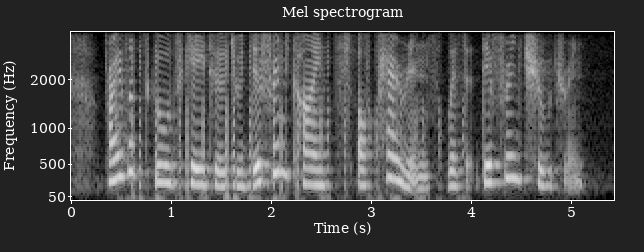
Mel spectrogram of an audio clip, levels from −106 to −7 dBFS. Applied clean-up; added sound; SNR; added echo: neural mask model RNNoise.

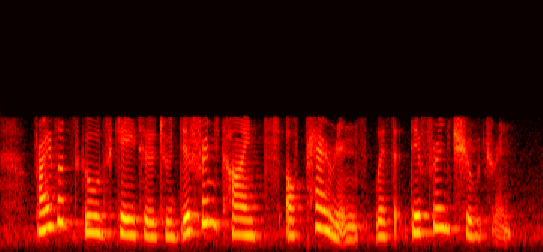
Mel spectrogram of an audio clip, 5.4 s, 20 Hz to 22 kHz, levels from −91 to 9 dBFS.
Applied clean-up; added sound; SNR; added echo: none; none; none; none.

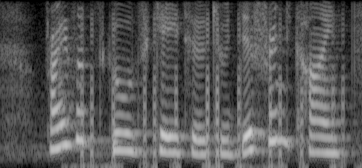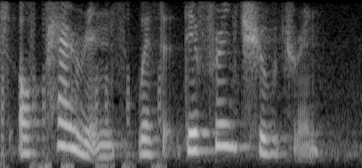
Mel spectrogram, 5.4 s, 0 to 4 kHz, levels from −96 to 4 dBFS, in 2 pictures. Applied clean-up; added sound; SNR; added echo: none; Telephone; 14 dB; none.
